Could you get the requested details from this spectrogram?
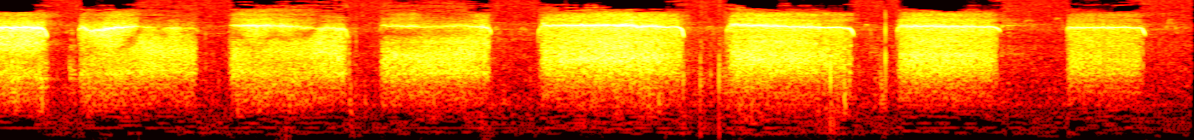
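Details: Swiftlet roosting lure in the klepek-klepek style, edible-nest swiftlet: seven rasping buzzy bursts of uneven length, some starting with a slight upward whistle, separated by short silences.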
